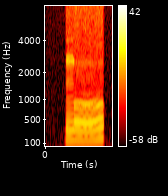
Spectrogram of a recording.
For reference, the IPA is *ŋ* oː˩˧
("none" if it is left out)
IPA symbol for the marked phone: ŋ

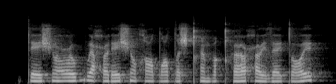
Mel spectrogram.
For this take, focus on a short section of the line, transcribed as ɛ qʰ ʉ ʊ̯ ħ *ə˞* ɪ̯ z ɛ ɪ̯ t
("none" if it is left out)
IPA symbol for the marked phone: ə˞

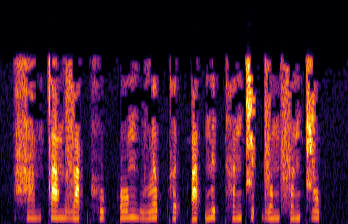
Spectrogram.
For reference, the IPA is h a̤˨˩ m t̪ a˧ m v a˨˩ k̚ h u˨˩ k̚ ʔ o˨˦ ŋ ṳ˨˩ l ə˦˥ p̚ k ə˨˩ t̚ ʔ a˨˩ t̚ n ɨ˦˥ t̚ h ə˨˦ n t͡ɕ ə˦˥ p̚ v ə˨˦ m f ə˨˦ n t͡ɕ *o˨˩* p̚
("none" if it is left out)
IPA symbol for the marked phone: o˦˥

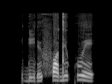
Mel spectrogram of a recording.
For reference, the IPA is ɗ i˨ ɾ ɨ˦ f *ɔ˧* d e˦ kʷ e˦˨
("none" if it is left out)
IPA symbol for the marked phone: ɔ˧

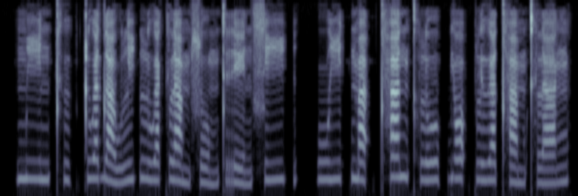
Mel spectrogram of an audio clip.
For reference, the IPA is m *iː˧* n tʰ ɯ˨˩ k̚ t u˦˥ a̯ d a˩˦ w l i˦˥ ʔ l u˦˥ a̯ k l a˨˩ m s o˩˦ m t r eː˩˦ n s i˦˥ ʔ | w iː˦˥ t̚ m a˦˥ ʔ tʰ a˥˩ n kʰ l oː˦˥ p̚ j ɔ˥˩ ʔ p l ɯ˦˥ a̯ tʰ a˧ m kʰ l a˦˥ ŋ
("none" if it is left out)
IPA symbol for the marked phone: iː˧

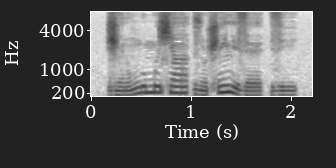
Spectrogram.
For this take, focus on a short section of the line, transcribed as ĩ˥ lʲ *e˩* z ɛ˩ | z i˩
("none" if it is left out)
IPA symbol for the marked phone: e˩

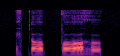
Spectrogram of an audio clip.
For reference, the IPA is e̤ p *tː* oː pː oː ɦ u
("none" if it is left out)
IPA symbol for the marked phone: ɾ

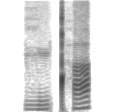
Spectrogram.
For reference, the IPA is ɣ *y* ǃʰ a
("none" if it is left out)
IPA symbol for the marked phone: y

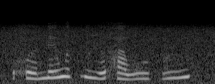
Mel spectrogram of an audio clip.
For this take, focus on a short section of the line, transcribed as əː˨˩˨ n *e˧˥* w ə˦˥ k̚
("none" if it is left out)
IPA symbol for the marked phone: e˧˥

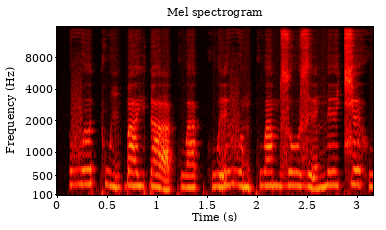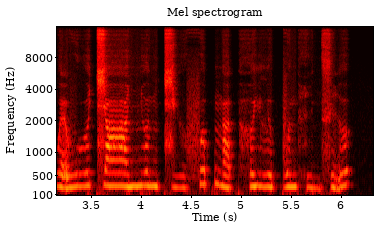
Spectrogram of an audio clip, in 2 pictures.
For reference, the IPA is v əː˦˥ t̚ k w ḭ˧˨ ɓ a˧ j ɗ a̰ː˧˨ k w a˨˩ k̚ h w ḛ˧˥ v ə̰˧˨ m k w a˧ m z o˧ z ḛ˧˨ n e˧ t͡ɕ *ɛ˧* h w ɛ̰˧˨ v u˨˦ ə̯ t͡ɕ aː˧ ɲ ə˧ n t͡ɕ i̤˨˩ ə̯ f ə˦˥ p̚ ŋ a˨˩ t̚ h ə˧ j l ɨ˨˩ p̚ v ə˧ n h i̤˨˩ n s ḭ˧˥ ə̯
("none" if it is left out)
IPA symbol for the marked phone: ɛ˧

